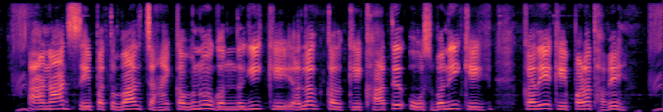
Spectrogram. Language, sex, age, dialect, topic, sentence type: Bhojpuri, female, 31-35, Northern, agriculture, statement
